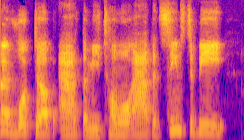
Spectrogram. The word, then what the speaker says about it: Miitomo: Miitomo?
